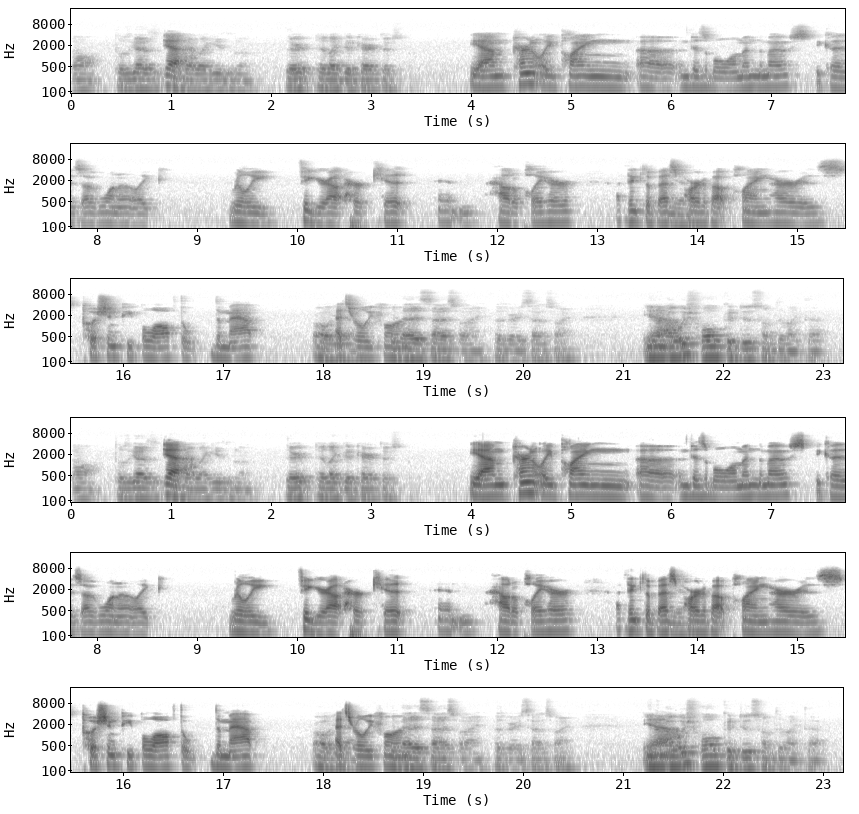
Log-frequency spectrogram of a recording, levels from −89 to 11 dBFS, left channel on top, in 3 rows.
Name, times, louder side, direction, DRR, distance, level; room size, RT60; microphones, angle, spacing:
voice 1, 0.0-1.8 2.1-3.3 13.7-13.9 17.9-18.3 18.7-20.5 21.2-23.0, equal, 40° right, 2.2 m, -41 dB
voice 2, 0.9-1.2 4.0-8.5 9.3-9.7 10.0-11.0 11.4-12.7 13.3-17.3 18.1-18.9 21.2-21.6, right 7 dB, 80° right, 0.5 m, -33 dB
6.2 x 5.4 x 2.9 m
head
